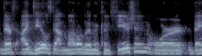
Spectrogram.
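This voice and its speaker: A man with an American accent at a medium pitch, fairly even intonation and a moderate pace, with a quiet background. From US South. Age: 40s. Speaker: podcast host, Marine veteran. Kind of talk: casual discussion podcast.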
